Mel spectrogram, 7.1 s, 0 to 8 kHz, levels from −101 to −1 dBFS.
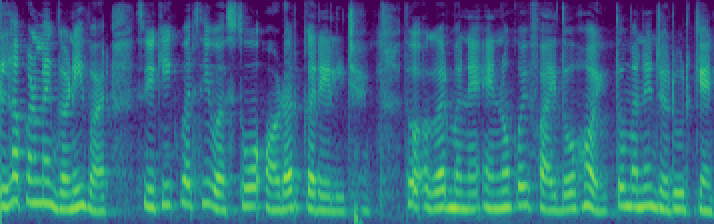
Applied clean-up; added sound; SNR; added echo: none; none; none; none.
